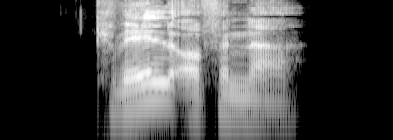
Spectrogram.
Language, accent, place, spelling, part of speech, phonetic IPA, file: German, Germany, Berlin, quelloffener, adjective, [ˈkvɛlˌɔfənɐ], De-quelloffener.ogg
- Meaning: inflection of quelloffen: 1. strong/mixed nominative masculine singular 2. strong genitive/dative feminine singular 3. strong genitive plural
